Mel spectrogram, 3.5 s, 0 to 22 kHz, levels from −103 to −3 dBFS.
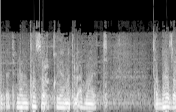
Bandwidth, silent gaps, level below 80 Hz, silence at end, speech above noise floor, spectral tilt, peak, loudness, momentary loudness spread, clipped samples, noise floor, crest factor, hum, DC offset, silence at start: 9.8 kHz; none; -36 dBFS; 0 s; 22 dB; -6 dB/octave; 0 dBFS; -10 LUFS; 18 LU; under 0.1%; -30 dBFS; 10 dB; none; under 0.1%; 0 s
